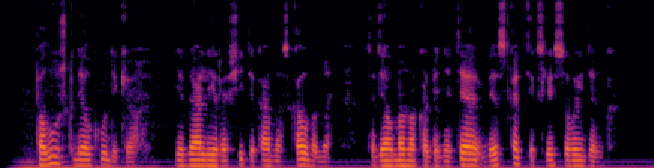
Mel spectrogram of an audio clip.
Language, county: Lithuanian, Alytus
